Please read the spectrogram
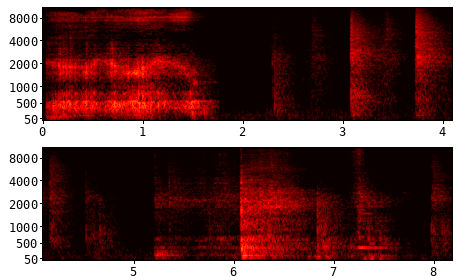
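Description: A mug handled and rubbed close to the microphone for about a second and a half, then a string of light knocks and bumps, about five, each dying away quickly.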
